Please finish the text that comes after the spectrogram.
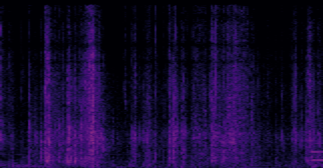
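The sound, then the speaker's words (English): Paper crinkles and crackles steadily as a gift wrapped in wrapping paper is unwrapped, with bursts of crumpling and a brief tearing rustle, loud and continuous throughout. “The wrapping paper is really good though”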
